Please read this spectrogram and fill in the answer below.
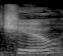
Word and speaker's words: Tju: still calls me that my last name is chew spelled tju but pronounced chew and so growing up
